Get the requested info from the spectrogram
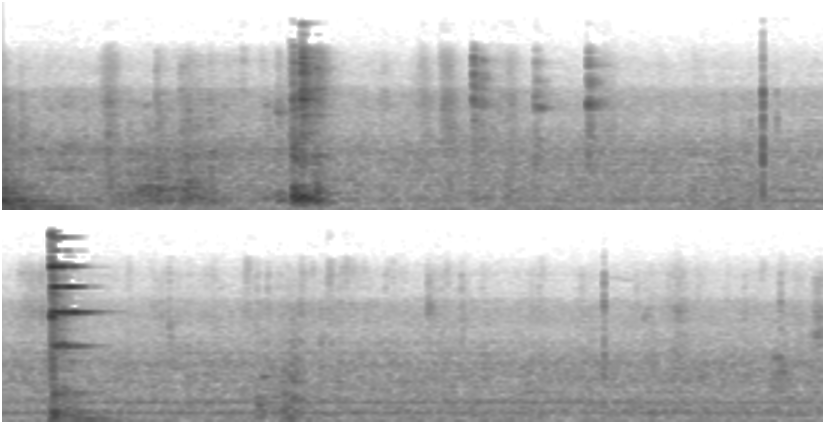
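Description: Metal hardware being handled: a knock about two seconds in, a few light clicks, then a sharp metallic clink near six seconds that rings briefly.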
